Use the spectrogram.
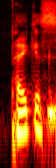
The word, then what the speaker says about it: Pecos: You're saying it wrong. Like it's Pecos. Pecos. Yep, that's correct.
